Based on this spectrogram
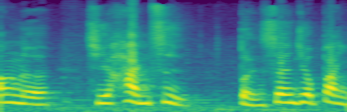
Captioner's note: chinese words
